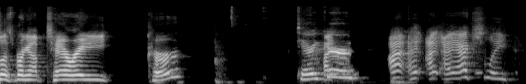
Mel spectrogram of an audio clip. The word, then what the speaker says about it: Teri Kerr: Teri Kerr.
